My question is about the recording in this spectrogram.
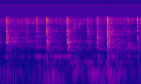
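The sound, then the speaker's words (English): Faint, muffled drum beats thump in an irregular rhythm, quiet against a low background hum, with no voices present, heard over a phone near the furnace in an empty basement where the sound plays nonstop. “Can you hear it now? Oh, are those drums?”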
